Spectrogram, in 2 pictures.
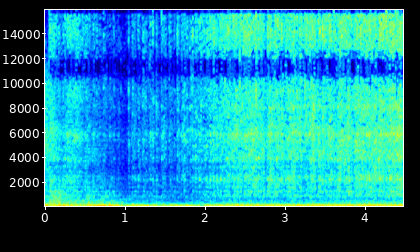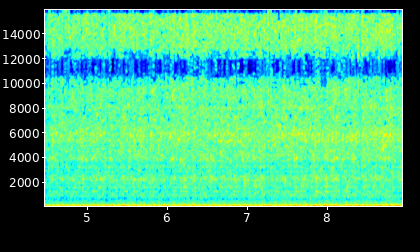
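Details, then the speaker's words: LSA-swapped Chevelle V8 running through open headers with a loud, lumpy, uneven idle that keeps wanting to die; owner suspects the O2 sensors sit too far from the header ends, unconfirmed, during a heat-cycle test. "So, side note, it's dying probably because the O2 sensors are like this far from the end of the header and it just does not like that."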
